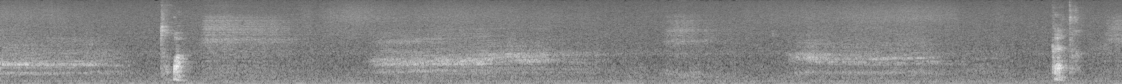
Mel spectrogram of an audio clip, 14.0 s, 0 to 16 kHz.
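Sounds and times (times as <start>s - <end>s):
woman exhaling through lips: 0.0s - 14.0s
woman inhaling: 0.0s - 14.0s.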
